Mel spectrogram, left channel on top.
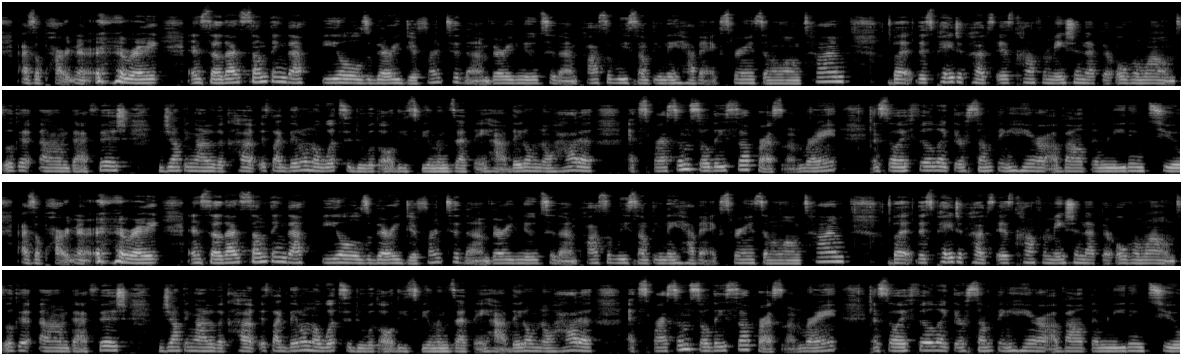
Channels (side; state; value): both; normal; correlation 0.71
